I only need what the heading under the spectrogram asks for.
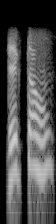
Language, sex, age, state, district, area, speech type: Urdu, male, 18-30, Uttar Pradesh, Saharanpur, urban, conversation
